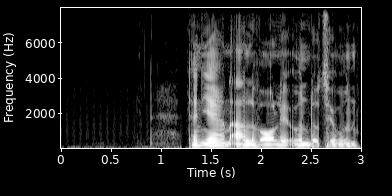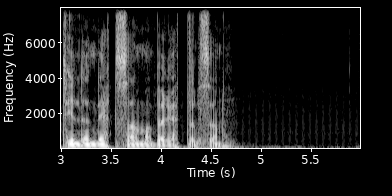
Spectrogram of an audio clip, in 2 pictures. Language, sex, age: Swedish, male, 27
